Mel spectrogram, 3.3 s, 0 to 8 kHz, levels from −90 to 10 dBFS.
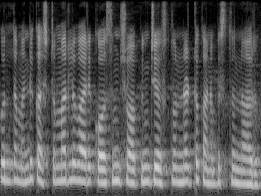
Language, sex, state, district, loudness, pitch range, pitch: Telugu, female, Telangana, Hyderabad, -16 LUFS, 210-240 Hz, 225 Hz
